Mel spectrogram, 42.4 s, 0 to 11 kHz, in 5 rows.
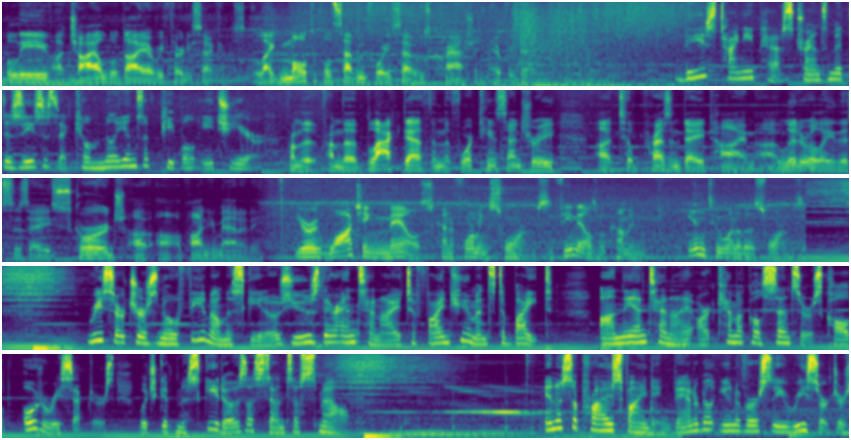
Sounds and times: Speech: 0:00.0 - 0:05.4, 0:11.4 - 0:25.0
Music: 0:00.0 - 0:19.6, 0:23.8 - 0:42.3.

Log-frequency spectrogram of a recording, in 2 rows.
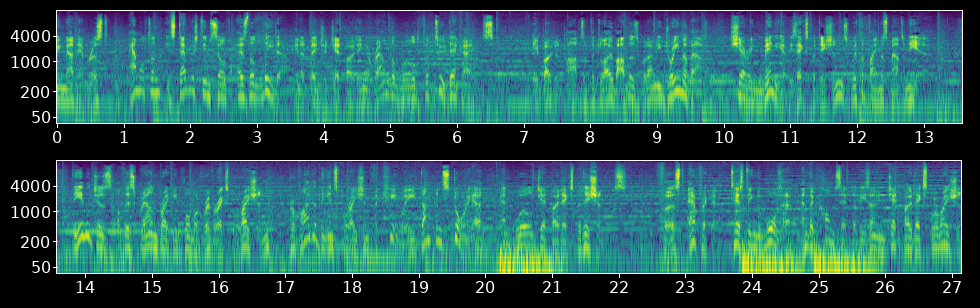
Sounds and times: Speech: 0:00.0 - 0:06.6, 0:07.2 - 0:13.1, 0:13.8 - 0:27.1
Music: 0:00.0 - 0:27.1.

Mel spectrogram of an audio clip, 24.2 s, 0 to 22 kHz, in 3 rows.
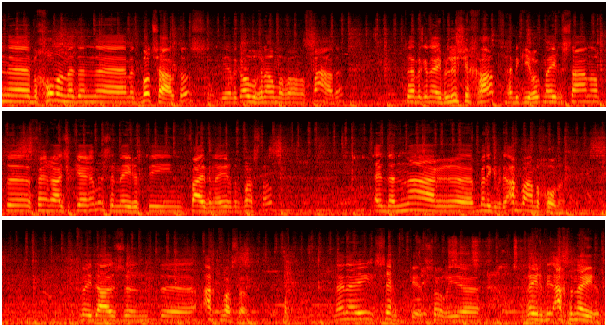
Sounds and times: Speech: 0:00.0 - 0:04.6, 0:05.4 - 0:11.8, 0:13.0 - 0:15.6, 0:17.1 - 0:20.0, 0:20.6 - 0:24.1
Music: 0:00.0 - 0:24.1.

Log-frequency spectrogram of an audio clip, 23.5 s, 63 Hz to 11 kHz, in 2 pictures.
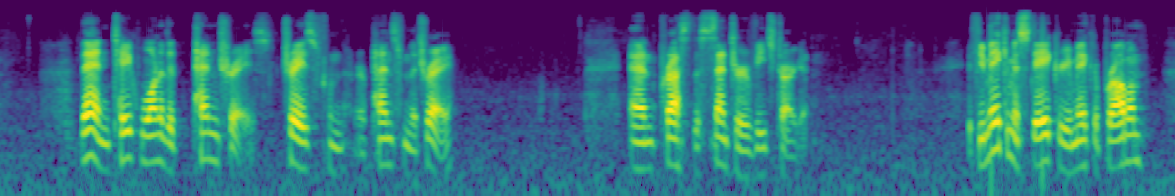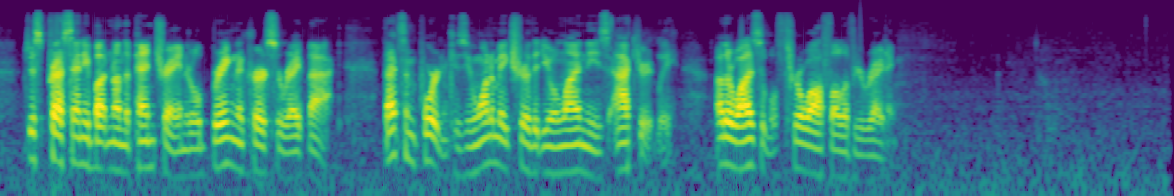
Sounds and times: Speech: 0:00.8 - 0:04.6, 0:06.3 - 0:08.2, 0:09.8 - 0:20.8.

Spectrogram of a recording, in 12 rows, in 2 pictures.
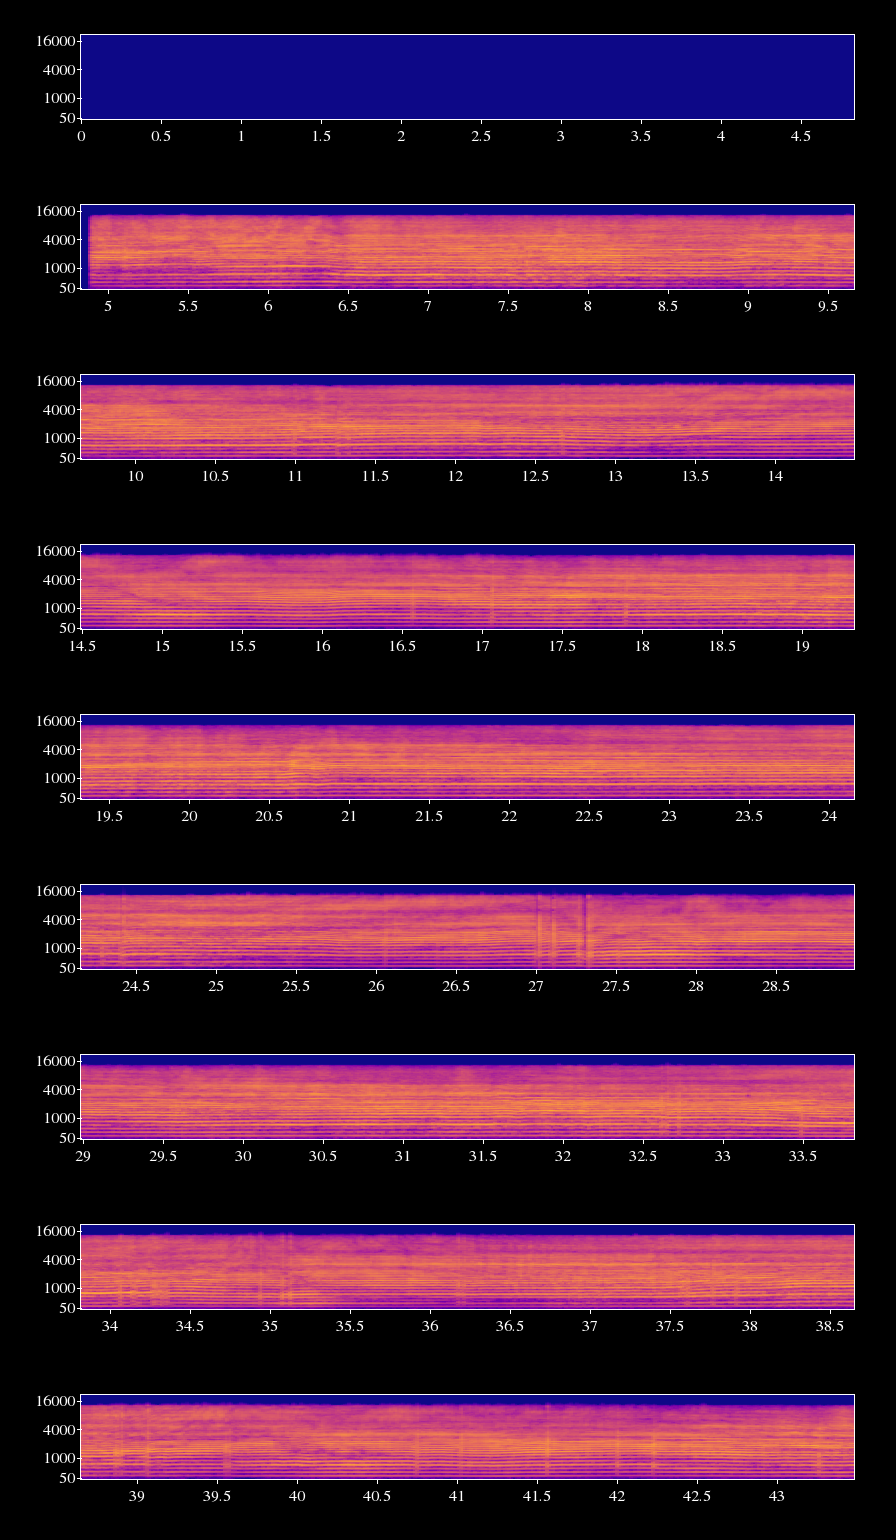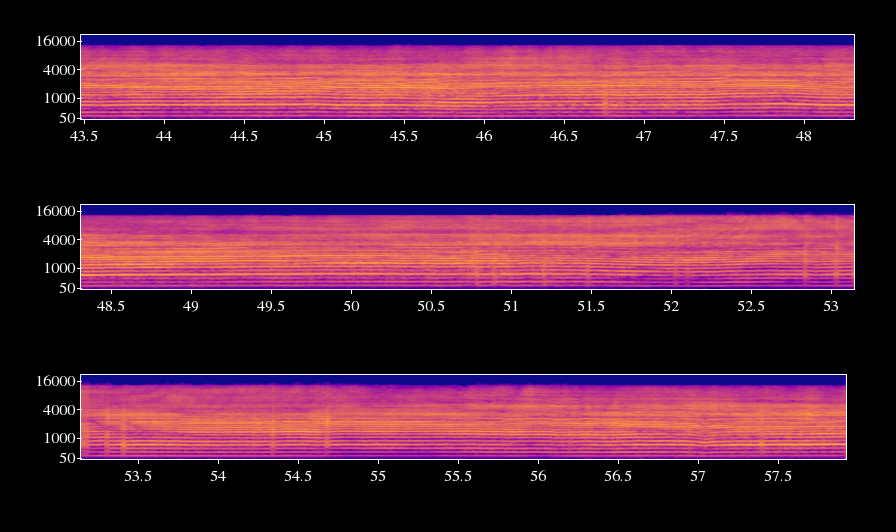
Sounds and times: Motorboat, speedboat: 0:04.9 - 0:57.9.

